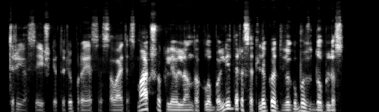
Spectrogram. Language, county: Lithuanian, Vilnius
